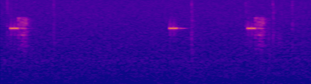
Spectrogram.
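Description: Three short, high-pitched chirps over faint room noise: one at the very start, one about two seconds in and one about three seconds in, each a brief steady tone with a quick click-like burst.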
